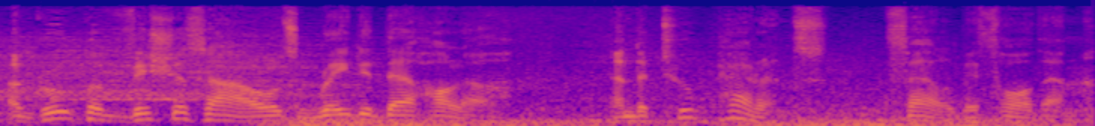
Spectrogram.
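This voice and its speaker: An older man playing a wise, gruff old owl mentor in a video game, speaking in a measured, formal way. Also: fairly low pitch, background noise, lightly acted. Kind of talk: scripted dramatic narration and game dialogue.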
